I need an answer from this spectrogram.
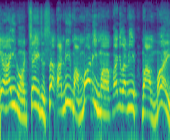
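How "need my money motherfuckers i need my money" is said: ordinary talk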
